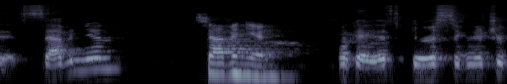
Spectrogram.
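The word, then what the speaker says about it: Savagnin: region are seven how do you say that savion savion okay that's your signature grape tree lussard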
